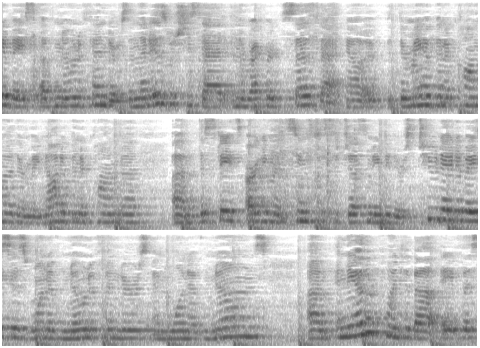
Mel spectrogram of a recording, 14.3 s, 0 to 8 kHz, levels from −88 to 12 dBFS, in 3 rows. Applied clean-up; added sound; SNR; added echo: none; Thump, thud; 14 dB; reverberation time 0.3 s.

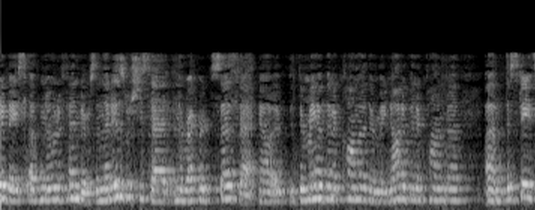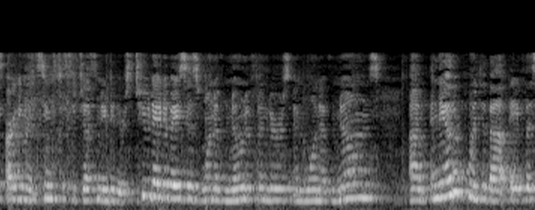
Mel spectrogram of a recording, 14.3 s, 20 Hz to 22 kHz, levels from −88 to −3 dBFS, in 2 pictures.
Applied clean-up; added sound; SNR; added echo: neural separator model SepFormer DNS4.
